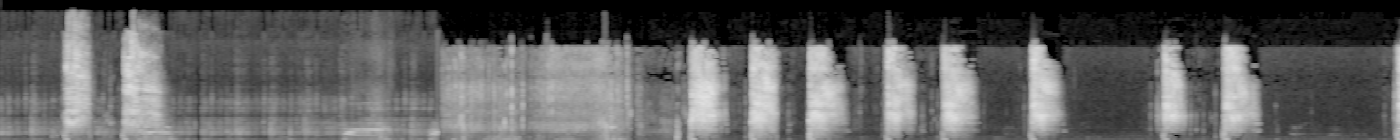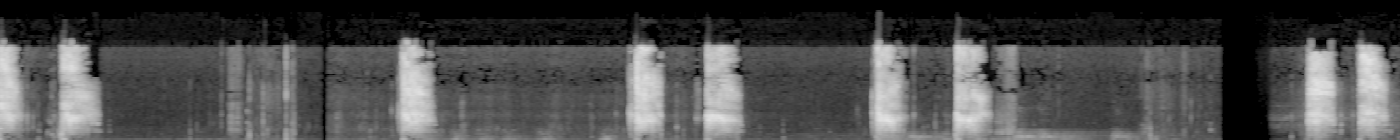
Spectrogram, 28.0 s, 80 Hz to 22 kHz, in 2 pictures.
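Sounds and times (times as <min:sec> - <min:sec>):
breathy noise: 0:00.0 - 0:04.4
man sneezing: 0:00.6 - 0:01.8, 0:06.8 - 0:10.7, 0:11.6 - 0:12.6, 0:13.9 - 0:15.0, 0:18.0 - 0:18.4, 0:20.3 - 0:21.5, 0:22.7 - 0:24.1, 0:27.0 - 0:28.0.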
